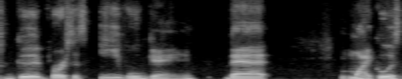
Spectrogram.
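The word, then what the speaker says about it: Mychal: to pronounce it but it is spelled m-y-c-h-a-l but it's really Michael uh actually being tossed to Earth and is kind of like a pawn in this good versus evil game that Michael is not aware of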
